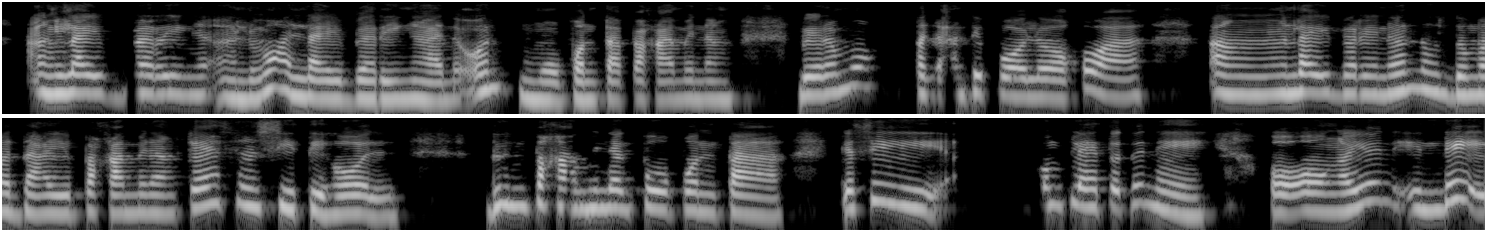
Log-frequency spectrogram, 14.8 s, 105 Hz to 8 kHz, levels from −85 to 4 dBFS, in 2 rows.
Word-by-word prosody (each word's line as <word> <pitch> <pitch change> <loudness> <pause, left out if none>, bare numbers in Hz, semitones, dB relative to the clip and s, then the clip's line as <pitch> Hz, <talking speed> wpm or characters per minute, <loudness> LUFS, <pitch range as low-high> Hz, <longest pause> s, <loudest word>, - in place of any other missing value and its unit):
Ang 240 -1 +4
library 230 -1 +2
nga 225 -1 -7
ano 195 +8 +1
ang 270 -7 +3
library 190 -1 +1
nga 180 -2 +1
noon 240 +8 +1
pumupunta 185 -3 0
pa 195 - -2
kami 185 0 -2
ng 185 0 -7 0.3
biro 220 +1 +3
mo, 310 +1 -5 0.2
taga 235 -2 -1
Antipolo 210 -4 +1
ako, 270 +4 +2
ah. 205 -2 +1 0.4
Ang 230 -1 +1
library 235 -2 +2
no'n, 240 +3 +2
no'ng 265 -4 -2
dumadayo 210 -2 +1
pa 220 - +1
kami 205 -1 +1
ng 200 0 -3
Quezon 270 +3 0
City 240 -4 0
Hall. 195 -2 0 0.4
Do'n 265 -1 -1
pa 285 - +4
kami 250 -3 +1
nagpupunta. 225 -6 +1 0.2
Kasi 255 -2 -1 0.5
kumpleto 265 -3 -1
do'n, 295 -2 -6
eh, 200 -4 -1 0.4
oo. 215 +1 +4
Ngayon, 270 +8 0
hindi, 240 +6 +2
225 Hz, 160 wpm, -24 LUFS, 200-245 Hz, 0.5 s, Ang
